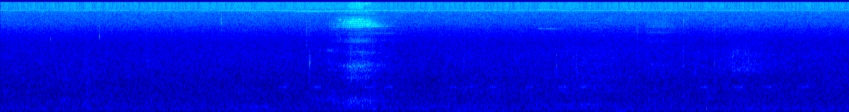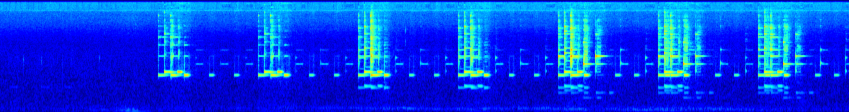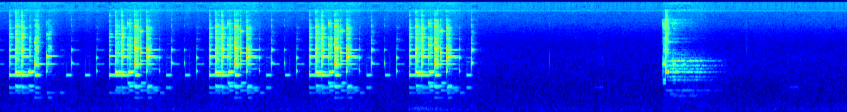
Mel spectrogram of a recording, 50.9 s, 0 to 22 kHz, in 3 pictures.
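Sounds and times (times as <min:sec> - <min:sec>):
mobile phone ringtone melody: 0:20.2 - 0:43.5, 0:47.2 - 0:48.6.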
